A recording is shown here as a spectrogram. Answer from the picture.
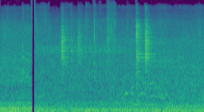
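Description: Steady low rumble of street traffic, with faint voices in the background. The sound drops out for an instant just under a second in.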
